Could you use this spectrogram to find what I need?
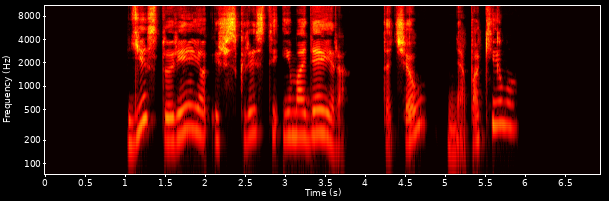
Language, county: Lithuanian, Kaunas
